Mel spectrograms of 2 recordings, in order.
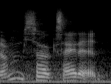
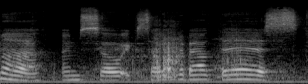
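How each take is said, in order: First: Said in the usual way. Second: Slow, stretched, thrilled; drawn-out excitement. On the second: Real, not acted. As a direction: savor every word with glee. Excited about the finished chicken.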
